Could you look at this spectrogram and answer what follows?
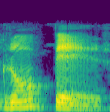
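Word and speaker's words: grand-père: called Le Gro pair look the a n Sound you all know that it becomes o in French a n is pronounced as o the nasal sound and the last word d and the last letter D is not pronounced we have just done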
